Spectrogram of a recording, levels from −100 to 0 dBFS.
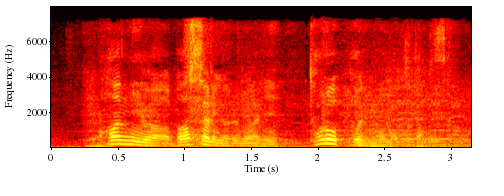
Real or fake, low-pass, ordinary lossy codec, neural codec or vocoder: fake; 7.2 kHz; AAC, 32 kbps; codec, 16 kHz in and 24 kHz out, 2.2 kbps, FireRedTTS-2 codec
